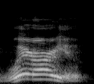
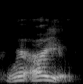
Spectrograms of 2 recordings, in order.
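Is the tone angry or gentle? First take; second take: angry; gentle. First: It is said in an angry, yelling tone. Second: It is said in a gentle, inviting tone.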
